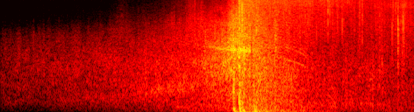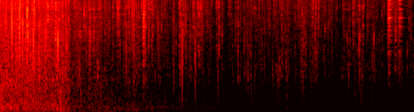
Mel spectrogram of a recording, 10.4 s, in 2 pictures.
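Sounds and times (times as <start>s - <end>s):
mortar impact at 50m: 2.9s - 6.0s.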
